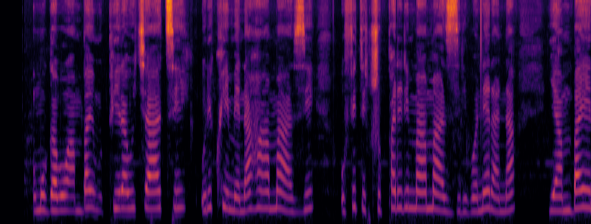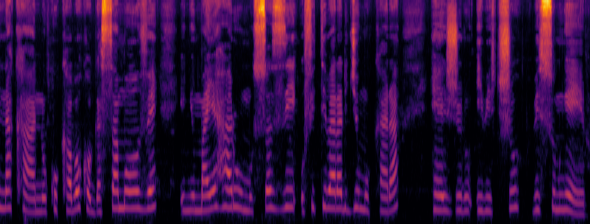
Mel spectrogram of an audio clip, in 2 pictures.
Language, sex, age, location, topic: Kinyarwanda, female, 18-24, Kigali, health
